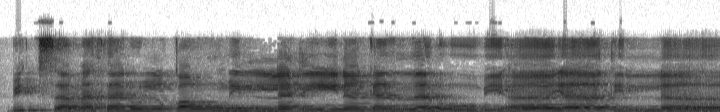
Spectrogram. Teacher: بئس میں حمزہ ساکن جھٹکے سے ادا ہوگا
